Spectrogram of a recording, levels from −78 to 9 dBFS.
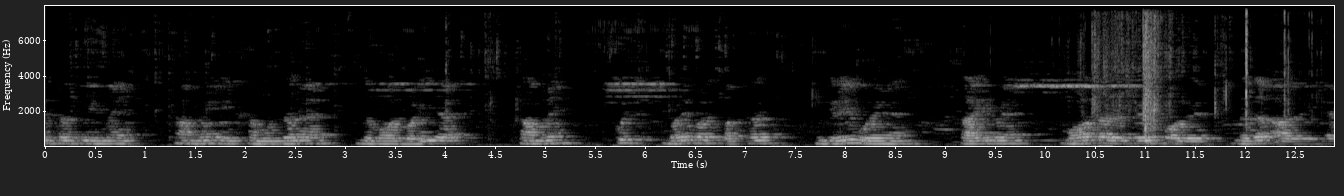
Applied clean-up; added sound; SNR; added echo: classical method WPE with log-MMSE.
